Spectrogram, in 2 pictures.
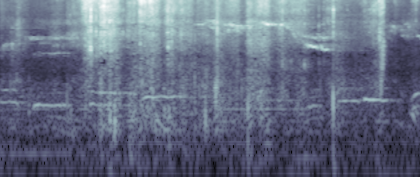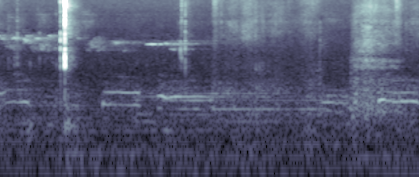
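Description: Near silence: faint outdoor lakeside ambience with faint bird chirps, broken by one sharp, short click about five seconds in.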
